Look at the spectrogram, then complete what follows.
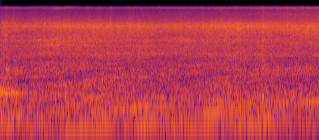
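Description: SUVs, a Mahindra Scorpio and then a Toyota Innova Crysta, driving past one after another: a steady mix of engine hum and tyre hiss on a wet road.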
